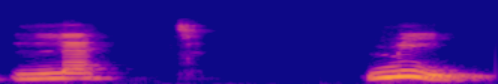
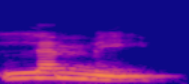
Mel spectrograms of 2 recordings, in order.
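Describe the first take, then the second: First: The two words are said separately with t. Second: The words run together and the t drops. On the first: "pronouncing these words separately" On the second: "in normal connected speech"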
